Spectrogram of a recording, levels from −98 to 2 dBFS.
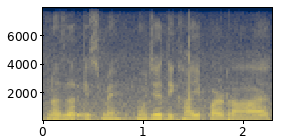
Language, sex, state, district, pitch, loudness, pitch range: Hindi, male, Chhattisgarh, Raipur, 140 Hz, -16 LUFS, 135-140 Hz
